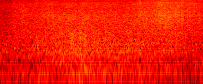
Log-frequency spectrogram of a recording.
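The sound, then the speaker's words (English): Mediterranean Sea waves crash over a crumbling sea wall onto rows of concrete barriers along the coast of Alexandria. The sound is a steady, loud roar of surf with wind noise. No one talks. “Alexandria, the crash of the waves from the Mediterranean Sea sends foam over the crumbling sea wall onto the hundreds of concrete barriers set up to protect the ancient city from the rising sea.”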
